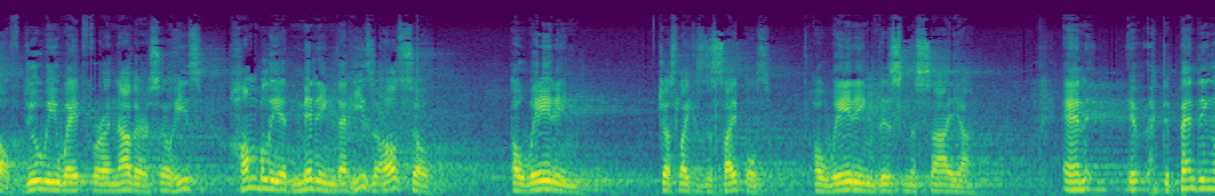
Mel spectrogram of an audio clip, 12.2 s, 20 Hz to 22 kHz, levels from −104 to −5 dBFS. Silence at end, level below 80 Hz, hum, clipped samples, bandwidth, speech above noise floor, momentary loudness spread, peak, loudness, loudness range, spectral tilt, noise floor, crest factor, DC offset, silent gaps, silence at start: 0 s; -52 dBFS; none; under 0.1%; 11.5 kHz; 27 dB; 19 LU; 0 dBFS; -15 LUFS; 3 LU; -6.5 dB/octave; -41 dBFS; 14 dB; under 0.1%; none; 0 s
